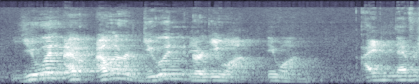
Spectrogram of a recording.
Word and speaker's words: Ewan: yeah you called him I've never heard anybody pronounce his name human you and I only heard Ewan or Ewan ewon I never said you want because that sounds like what we want E1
